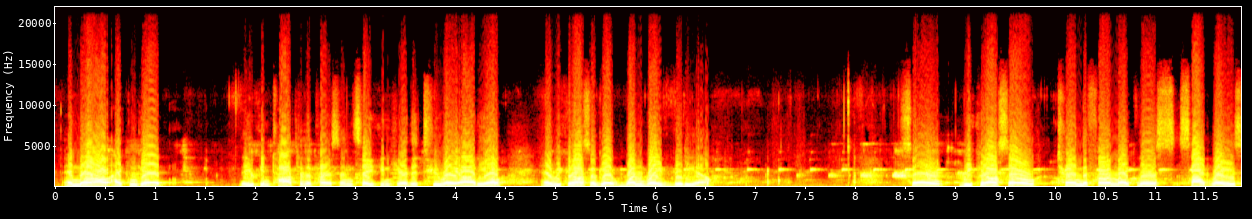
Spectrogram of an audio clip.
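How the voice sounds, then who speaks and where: A man's voice: on the low side, darkish tone, poor audio. A man demonstrating a product, explaining it step by step in an instructional way.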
